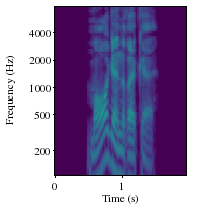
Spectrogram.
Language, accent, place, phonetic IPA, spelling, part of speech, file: German, Germany, Berlin, [ˈmɔʁɡn̩ˌʁœkə], Morgenröcke, noun, De-Morgenröcke.ogg
- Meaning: nominative/accusative/genitive plural of Morgenrock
